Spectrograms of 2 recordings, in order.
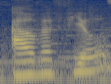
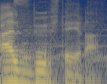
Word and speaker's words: Albufera: peas, and the sauce I've done is a albafuel sauce. I can't pronounce it well. It's with a chicken velouté base. Albufera.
